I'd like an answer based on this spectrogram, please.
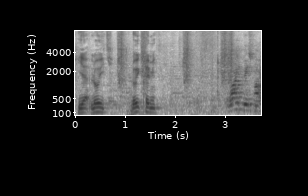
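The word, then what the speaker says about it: Loïc: Comment ça se prononce votre nom? My name, Remy. Et votre Loic? Prénom? Loic. Yeah, Loic.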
